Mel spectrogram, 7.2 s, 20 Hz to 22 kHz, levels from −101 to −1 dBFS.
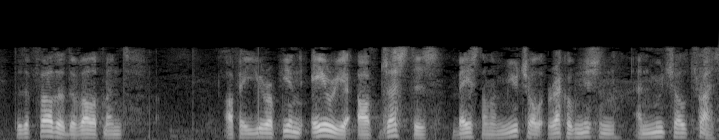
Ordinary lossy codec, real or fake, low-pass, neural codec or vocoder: AAC, 32 kbps; real; 5.4 kHz; none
